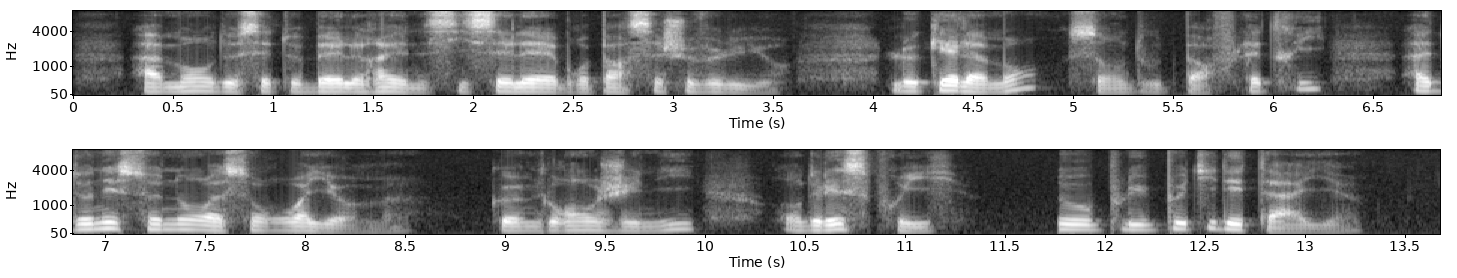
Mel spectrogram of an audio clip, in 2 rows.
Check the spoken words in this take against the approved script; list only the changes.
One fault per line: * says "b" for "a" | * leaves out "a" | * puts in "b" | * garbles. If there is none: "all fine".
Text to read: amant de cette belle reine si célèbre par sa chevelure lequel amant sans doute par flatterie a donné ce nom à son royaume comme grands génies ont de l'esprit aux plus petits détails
all fine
